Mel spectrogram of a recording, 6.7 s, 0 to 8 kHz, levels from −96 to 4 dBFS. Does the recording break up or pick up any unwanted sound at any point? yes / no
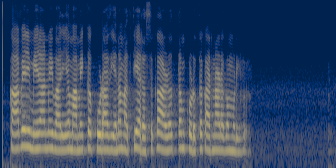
no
